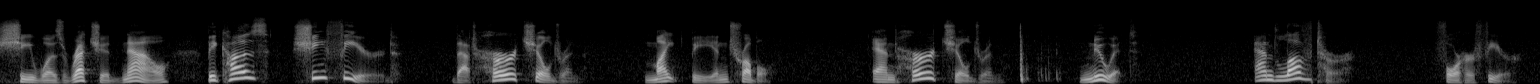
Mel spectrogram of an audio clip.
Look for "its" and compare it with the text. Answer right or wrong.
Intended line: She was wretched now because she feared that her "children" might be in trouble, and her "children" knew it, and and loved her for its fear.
wrong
